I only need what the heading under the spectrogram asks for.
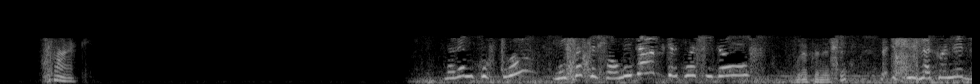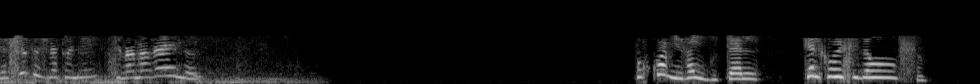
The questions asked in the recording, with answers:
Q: Pourquoi Mireille dit-elle? Quelle coïncidence!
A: Parce qu'elle connaît Madame Courtois.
